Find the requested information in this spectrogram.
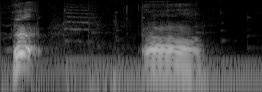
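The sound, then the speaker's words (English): Two whining cries from a pet dog in a basement: a short, high yelp-like call, then after a pause a longer, fuller whine that slowly fades, over a faint steady hum. “This dog, man. Let me apologize. This goofy ass dog.”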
